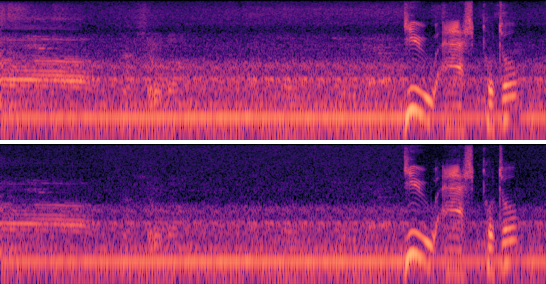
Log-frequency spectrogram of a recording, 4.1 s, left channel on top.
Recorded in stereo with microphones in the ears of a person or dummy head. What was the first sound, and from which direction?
A vehicle, 60° left (ahead or behind).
